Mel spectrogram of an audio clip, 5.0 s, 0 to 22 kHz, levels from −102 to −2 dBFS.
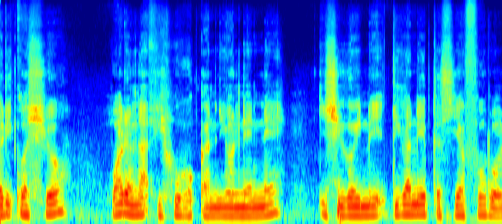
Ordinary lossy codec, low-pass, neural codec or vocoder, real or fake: none; none; codec, 44.1 kHz, 3.4 kbps, Pupu-Codec; fake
